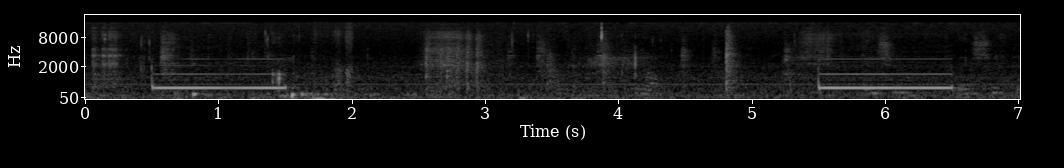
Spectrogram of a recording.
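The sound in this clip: Outgoing telephone call ringing through: two steady, mid-pitched one-second tones separated by a long pause, heard over a noisy background with some shuffling and knocks.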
